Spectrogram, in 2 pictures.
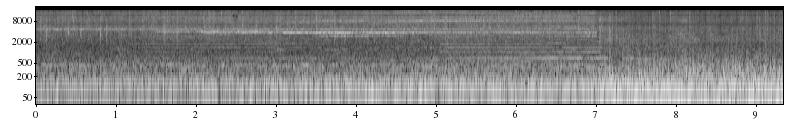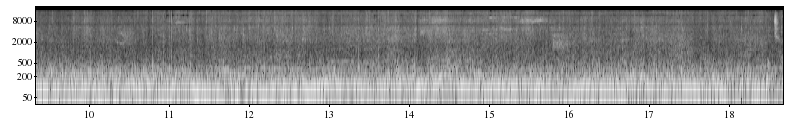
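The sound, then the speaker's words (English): High, sustained metallic squealing over a heavy rumble, then a sudden loud roaring crash of grinding metal and debris that continues at full force, overwhelming, like a train wreck: a train travelling at 50 miles per hour crashes and its front engine splits in two, with tank cars of flammable liquid chemicals behind it. “Into me at 50 miles per hour, and the engine up front cleaves clean in two, a great squealing of metal and broken things trumpeting its death.”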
